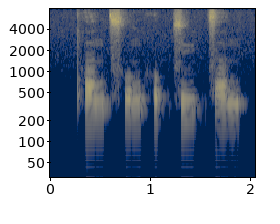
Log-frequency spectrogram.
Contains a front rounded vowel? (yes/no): yes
